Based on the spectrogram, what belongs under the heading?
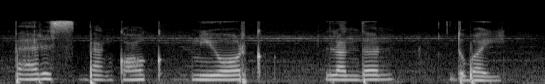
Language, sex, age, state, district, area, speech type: Urdu, female, 18-30, Uttar Pradesh, Gautam Buddha Nagar, rural, spontaneous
